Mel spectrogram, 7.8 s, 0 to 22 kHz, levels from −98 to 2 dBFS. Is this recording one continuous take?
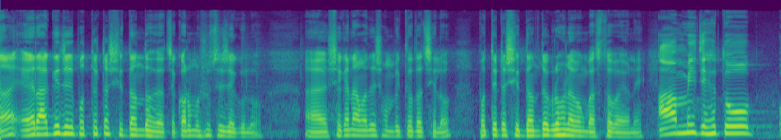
no; 1 cut; at 6.5 s

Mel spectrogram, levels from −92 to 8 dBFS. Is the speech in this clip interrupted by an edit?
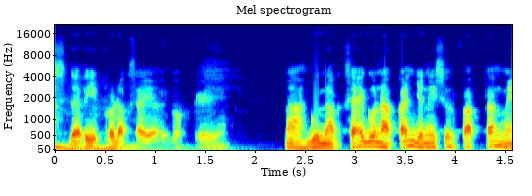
no; 0 cuts

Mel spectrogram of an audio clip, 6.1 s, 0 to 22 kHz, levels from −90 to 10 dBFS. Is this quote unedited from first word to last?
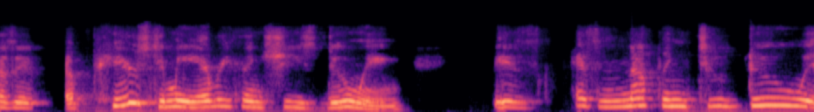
no; 1 cut; at 4.1 s

